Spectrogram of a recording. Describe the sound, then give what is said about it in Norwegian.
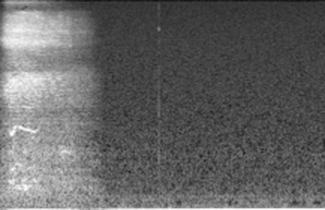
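A single deep, airy inhale through the nose during a guided breathing exercise before sleep, fairly loud, lasting just over a second before it stops and leaves near silence. “Pust godt inn med nesa.”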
